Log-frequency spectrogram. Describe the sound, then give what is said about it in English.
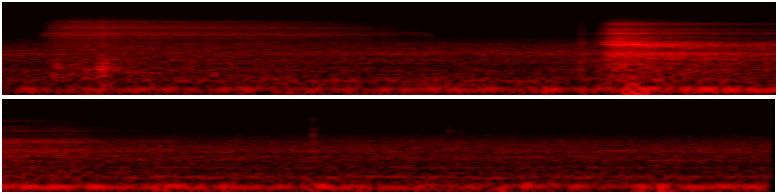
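Slow, deep breaths drawn in, heard as two soft airy rushes. The second begins with a sharp snort-like onset and then fades, over a low steady hum. “take a moment right now to slow down and pause and breathe in deeply for a count of five”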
